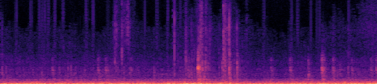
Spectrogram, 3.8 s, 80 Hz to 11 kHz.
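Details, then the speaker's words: 2004 Nissan Sentra driven over bumps gives irregular metallic clunks and rattles, like metal-to-metal contact, from shot front lower control arm bushings; both front lower control arms with bushings and ball joints to be replaced. "her day when we had the wheels off we checked underneath and we saw that the bushes were shot there's a little control arm so we're going to be replacing that and hopefully that takes care of the issue let me see if I can show you guys right now what what it sounds like you hear it kind of like a clunking rattle noise"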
